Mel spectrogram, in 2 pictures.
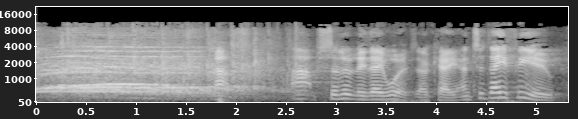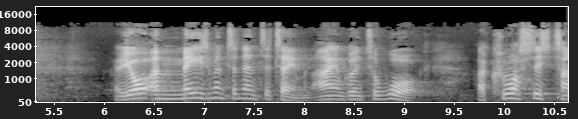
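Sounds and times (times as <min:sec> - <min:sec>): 
single voice imitating a cheering crowd: 0:00.0 - 0:02.1
speech: 0:01.8 - 0:02.0, 0:02.8 - 0:05.4, 0:06.1 - 0:10.6.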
